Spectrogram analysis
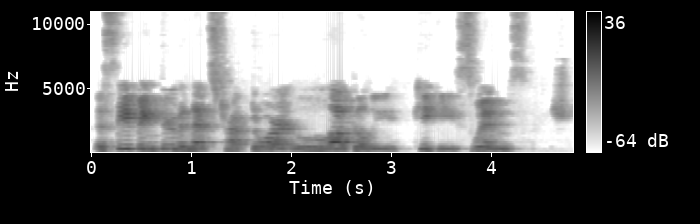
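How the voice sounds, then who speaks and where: A young adult woman reading a children's picture book aloud in an expressive, deliberate storybook delivery, recorded in a room at home. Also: high voice. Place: small indoor room at home. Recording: roomy, echoing home webcam recording.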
